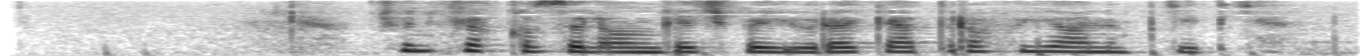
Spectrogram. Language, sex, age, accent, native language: Uzbek, female, 18-24, Namangan, Uzbek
